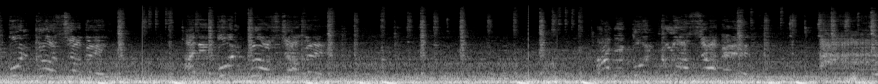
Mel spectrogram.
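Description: Music with a voice and heavy bass playing on a car stereo, heard inside the cabin of a moving car over road noise.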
